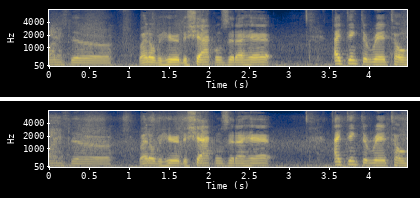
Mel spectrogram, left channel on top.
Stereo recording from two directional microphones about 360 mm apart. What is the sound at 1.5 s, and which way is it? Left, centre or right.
Speech, left.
